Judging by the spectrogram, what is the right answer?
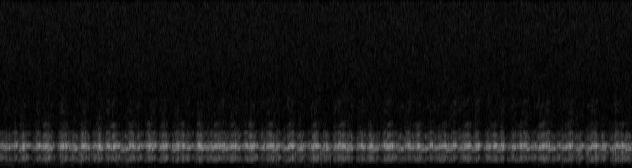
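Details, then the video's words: Singing tree frogs at a nighttime forest pond in north-eastern Italy, mid-April; quick rhythmic rattles about twice a second layered over a continuous chattering chorus, with softer low croaks underneath. "relaxing forest pond by night with singing tree frogs"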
